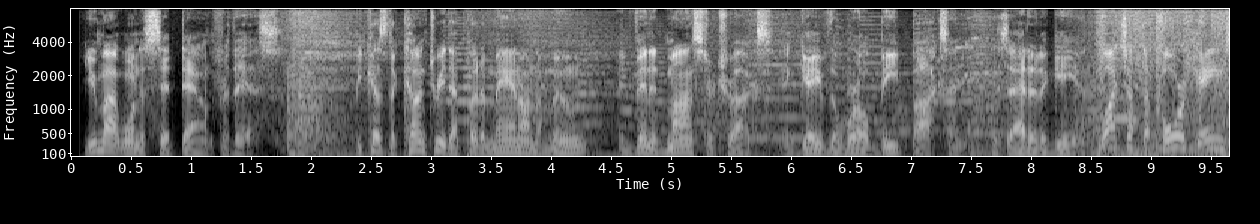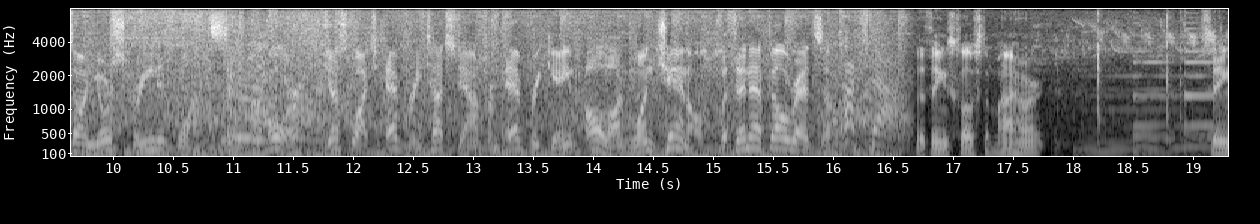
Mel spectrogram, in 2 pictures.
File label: Commercial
